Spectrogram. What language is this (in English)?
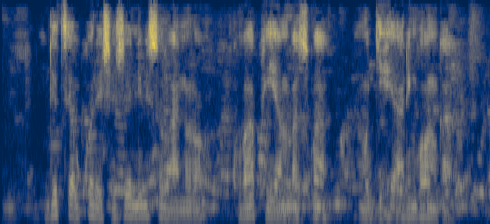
Kinyarwanda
